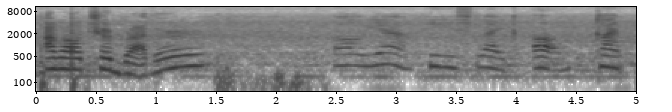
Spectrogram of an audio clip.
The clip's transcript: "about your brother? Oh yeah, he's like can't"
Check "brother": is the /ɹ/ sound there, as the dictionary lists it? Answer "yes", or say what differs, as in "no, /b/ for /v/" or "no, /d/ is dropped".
yes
